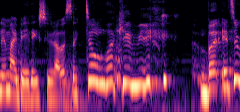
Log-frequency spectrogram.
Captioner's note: giggles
